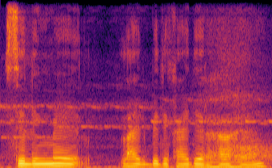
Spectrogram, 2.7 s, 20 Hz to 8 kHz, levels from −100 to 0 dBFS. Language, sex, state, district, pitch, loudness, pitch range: Hindi, male, Arunachal Pradesh, Papum Pare, 120 Hz, -16 LUFS, 110-125 Hz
